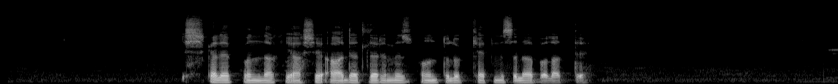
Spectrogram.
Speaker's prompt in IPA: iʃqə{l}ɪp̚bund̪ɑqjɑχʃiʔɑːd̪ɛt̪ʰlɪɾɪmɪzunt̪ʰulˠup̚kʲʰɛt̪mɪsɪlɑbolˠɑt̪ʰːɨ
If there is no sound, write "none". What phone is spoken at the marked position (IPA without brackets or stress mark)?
l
